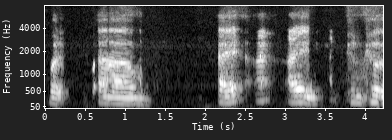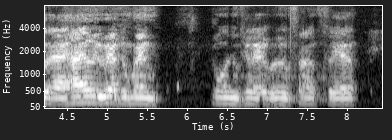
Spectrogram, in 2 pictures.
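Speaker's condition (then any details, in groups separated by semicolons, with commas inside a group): Cerebral palsy; from birth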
